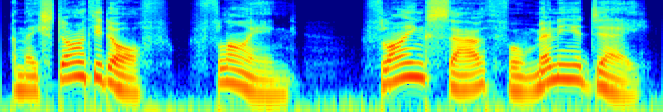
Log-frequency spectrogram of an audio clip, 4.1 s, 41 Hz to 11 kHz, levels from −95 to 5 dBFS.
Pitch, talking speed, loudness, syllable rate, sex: 160 Hz, 160 wpm, -17 LUFS, 3.7 syllables/s, male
